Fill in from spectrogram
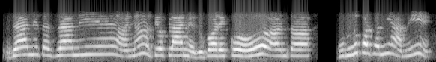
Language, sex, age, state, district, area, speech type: Nepali, female, 18-30, West Bengal, Darjeeling, rural, conversation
